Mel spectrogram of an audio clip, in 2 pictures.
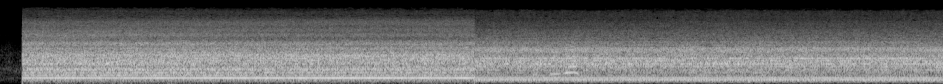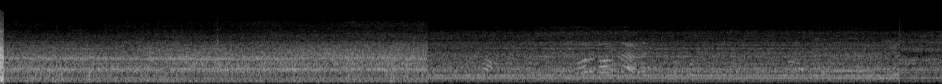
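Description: Lockheed C-130J Hercules turboprop engines running loud, a steady drone made of several held tones. The drone's pitch drops abruptly about five seconds in. About halfway through it becomes much quieter and more distant, the engine tones still audible underneath.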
